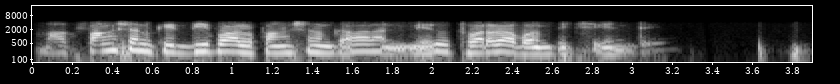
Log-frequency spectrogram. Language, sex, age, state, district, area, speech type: Telugu, female, 60+, Andhra Pradesh, Kadapa, rural, conversation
